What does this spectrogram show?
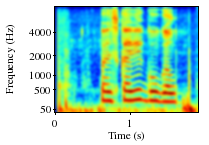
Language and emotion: Russian, neutral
